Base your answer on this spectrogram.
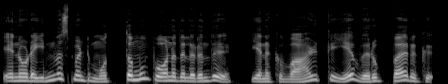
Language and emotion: Tamil, sad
